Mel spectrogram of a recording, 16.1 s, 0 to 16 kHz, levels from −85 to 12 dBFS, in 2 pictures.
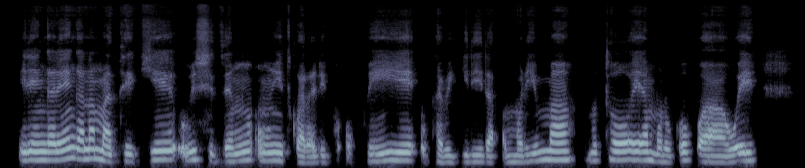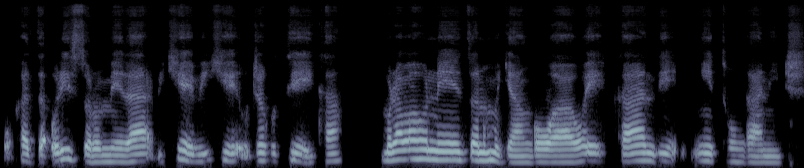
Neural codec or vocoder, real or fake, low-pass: vocoder, 44.1 kHz, 128 mel bands, Pupu-Vocoder; fake; 14.4 kHz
